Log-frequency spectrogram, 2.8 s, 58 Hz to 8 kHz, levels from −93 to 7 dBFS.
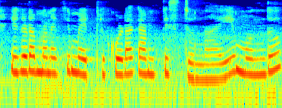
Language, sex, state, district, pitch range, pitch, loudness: Telugu, female, Andhra Pradesh, Krishna, 270-305 Hz, 280 Hz, -15 LUFS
